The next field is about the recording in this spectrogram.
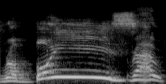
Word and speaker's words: Rabois: How do you pronounce this guy's name? Is it Keith Raboy? – It's Raboys.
